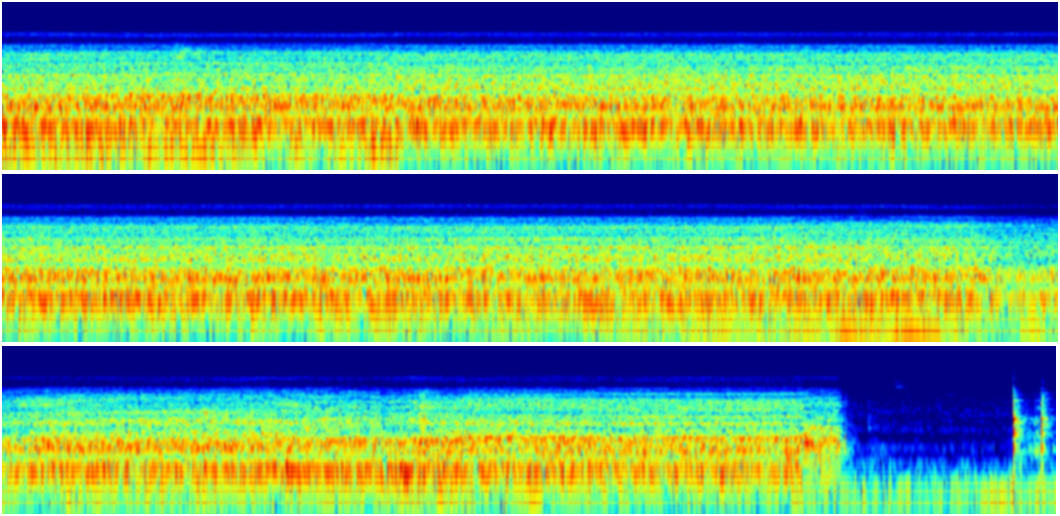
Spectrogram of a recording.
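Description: Handheld butane flame-gun torch on a gas cartridge burning with a steady hiss while brazing a filter onto copper refrigeration pipe. The torch is shut off suddenly about a second before the end.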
